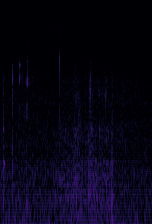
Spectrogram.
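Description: Near silence: room tone with a few faint computer mouse clicks, mostly in the first half second.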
